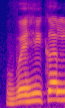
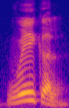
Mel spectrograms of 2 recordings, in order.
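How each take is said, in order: First: An h sound is heard in the middle. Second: No h sound is heard in the middle. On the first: The speaker calls it wrong. "व्हीकल नहीं बोलते इसको" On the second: The speaker calls it right. "व्हीकल में एच silent है"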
